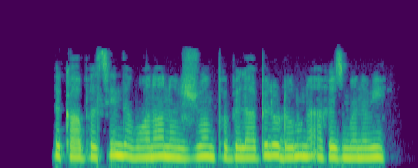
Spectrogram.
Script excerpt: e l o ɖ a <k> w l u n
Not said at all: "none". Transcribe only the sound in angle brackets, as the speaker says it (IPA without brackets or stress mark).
none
